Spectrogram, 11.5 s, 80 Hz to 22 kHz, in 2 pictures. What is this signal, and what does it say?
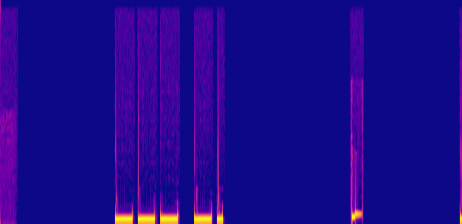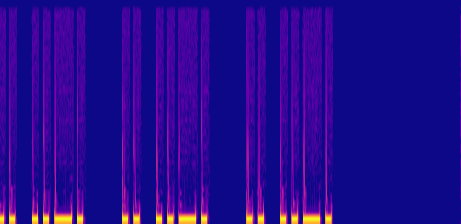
Morse code, heard as a keyed tone, about 17 wpm, 700 Hz. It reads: ON IF IF IF
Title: Top 100 Words Repeated 17wpm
